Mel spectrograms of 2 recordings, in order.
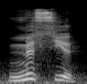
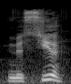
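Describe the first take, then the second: Both takes have the same delivery.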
